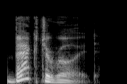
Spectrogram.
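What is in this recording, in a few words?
"bacteroid", British English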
